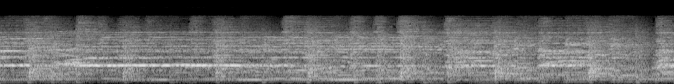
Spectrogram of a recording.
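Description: Live band playing with vocals over timbales, drum kit and electric guitar, the percussion keeping a steady beat. About a second in, a long sung note is held for around two seconds.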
